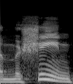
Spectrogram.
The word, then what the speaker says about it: machine: In the machine case, the whole setup leads you to expect a hard C in the next Mac word, not the soft sh of machine.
